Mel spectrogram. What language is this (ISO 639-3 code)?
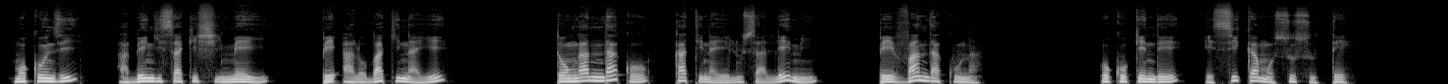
lin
